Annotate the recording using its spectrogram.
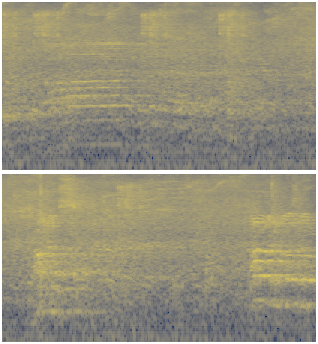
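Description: Race announcer's amplified voice in short phrases, echoing in a gymnasium, over the steady noise of electric RC touring cars running on the track.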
